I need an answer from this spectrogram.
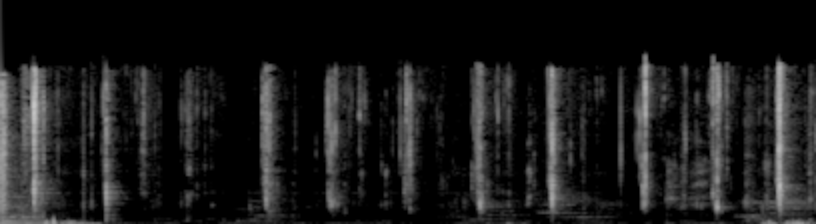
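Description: Someone biting into and chewing a piece of omelette made with crushed potato chips: a string of short, sharp, irregular crunching clicks and mouth sounds.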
